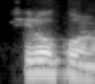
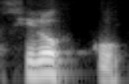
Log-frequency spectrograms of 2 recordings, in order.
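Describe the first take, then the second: First: The middle k sound is short and single. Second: The middle k sound is doubled and held. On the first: The speaker calls it wrong. "সিরোকো নয়" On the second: The speaker calls it right. "এটা সিরোক্কো"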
